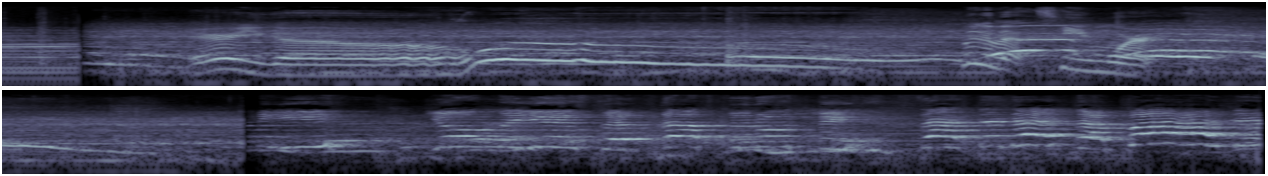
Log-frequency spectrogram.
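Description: Young children's voices, gliding up and down in sing-song calls and squeals, with music. After a sudden cut about halfway through, a song with a steady rhythm.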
